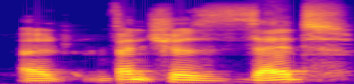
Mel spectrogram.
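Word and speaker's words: AdventureZ: We've got Adventure Z, which is, I think it's supposed to be pronounced Adventures with a Z, but I'm British, so I say Z.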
